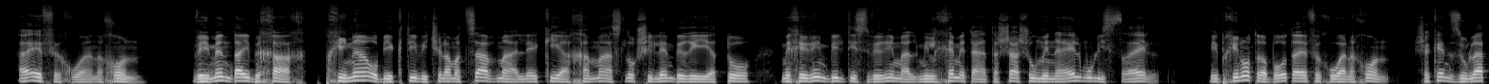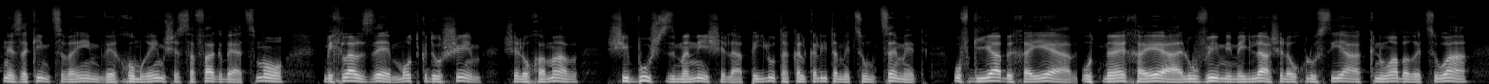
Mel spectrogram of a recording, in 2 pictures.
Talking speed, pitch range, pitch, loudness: 125 wpm, 125-150 Hz, 135 Hz, -21 LUFS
